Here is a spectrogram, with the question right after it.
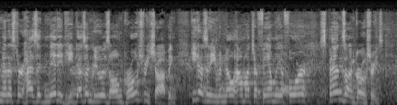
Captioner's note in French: voix de l'interprète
